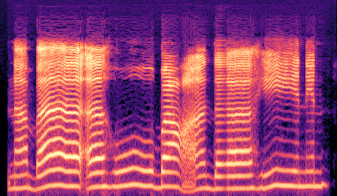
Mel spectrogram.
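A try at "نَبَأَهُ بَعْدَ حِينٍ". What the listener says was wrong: Kenapa adanya panjang? Nggak ada panjang. Naba'ahu ba'da hinin.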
